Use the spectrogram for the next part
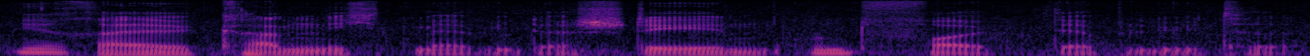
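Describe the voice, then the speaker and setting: A man reads a fantasy tale as a measured storyteller. His voice is low and creaky, and he takes his time with each phrase. Rain is clearly audible behind him. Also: big pitch swings, a little hiss or hum. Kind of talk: scripted fantasy story narration.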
